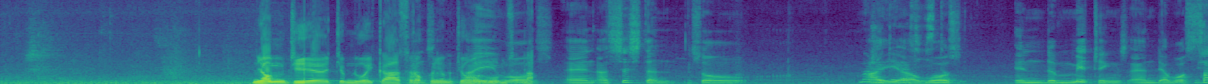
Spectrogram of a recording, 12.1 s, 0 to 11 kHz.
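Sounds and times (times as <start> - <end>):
person speaking: 2.6 - 5.5, 8.6 - 9.7.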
